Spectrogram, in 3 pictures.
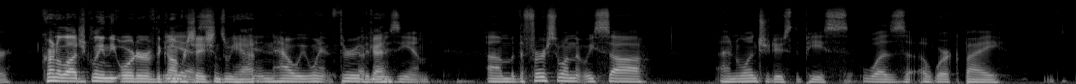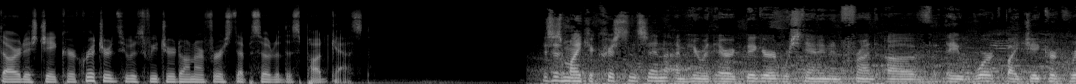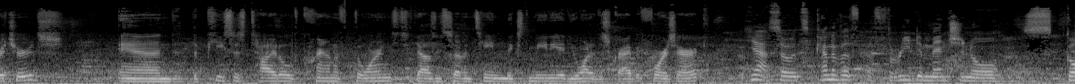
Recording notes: Were fortunate to attend the opening of the 93rd Spring Salon. Live from the Springville Museum of Art.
